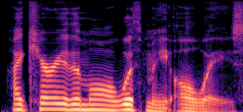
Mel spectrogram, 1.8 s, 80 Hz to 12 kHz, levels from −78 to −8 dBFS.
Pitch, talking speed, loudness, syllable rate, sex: 125 Hz, 230 wpm, -17 LUFS, 5.5 syllables/s, male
